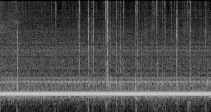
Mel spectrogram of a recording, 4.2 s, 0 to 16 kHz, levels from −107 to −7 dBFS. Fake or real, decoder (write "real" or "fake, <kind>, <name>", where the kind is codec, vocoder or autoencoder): real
